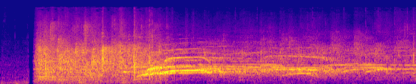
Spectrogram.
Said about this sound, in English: That's applause for someone we were told was …. Sorry? But I don't think it was the Tory cheesemaker. Can't actually tell if it's finished or not.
